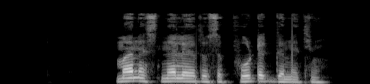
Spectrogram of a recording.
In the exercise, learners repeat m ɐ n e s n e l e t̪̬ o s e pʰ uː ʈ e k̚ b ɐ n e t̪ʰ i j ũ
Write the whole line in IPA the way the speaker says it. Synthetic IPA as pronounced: m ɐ n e s n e l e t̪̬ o s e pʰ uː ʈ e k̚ ɡ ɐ n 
